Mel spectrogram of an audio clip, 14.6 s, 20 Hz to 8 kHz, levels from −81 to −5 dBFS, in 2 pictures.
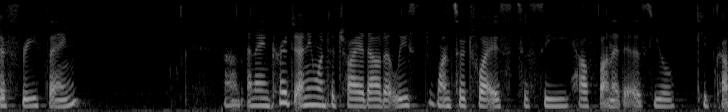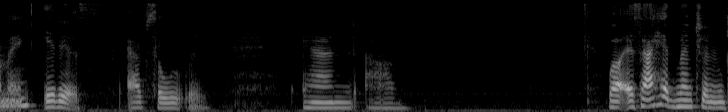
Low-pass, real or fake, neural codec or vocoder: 7.2 kHz; real; none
